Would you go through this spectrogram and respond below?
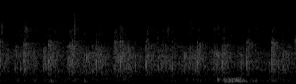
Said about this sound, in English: So, hey, why don't you give yourselves a clap for that?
